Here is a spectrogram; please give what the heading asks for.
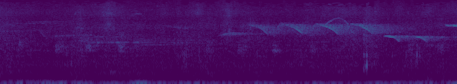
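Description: Faint, high bird calls chirp and warble intermittently in the distance over a steady low outdoor rumble, with no one speaking.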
